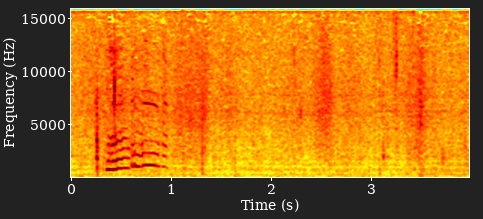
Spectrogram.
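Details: Three-week-old Siamese kittens: one short, high, thin mew that rises and then slides down, lasting under a second near the start, followed by quiet room tone with a few faint soft taps.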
